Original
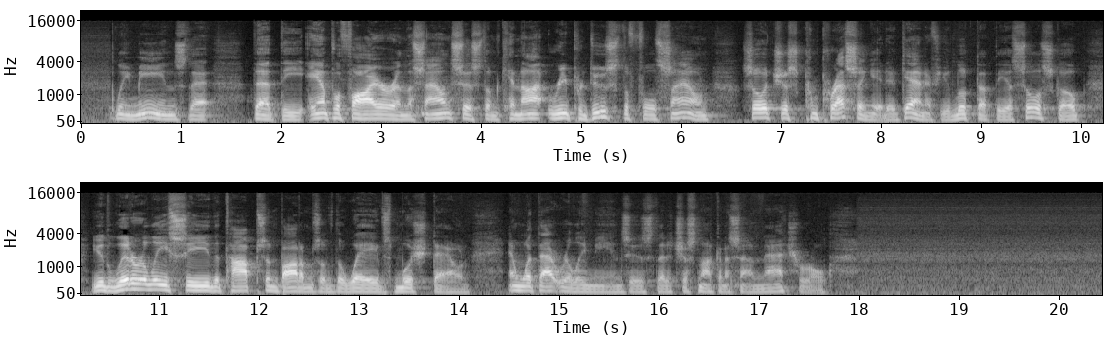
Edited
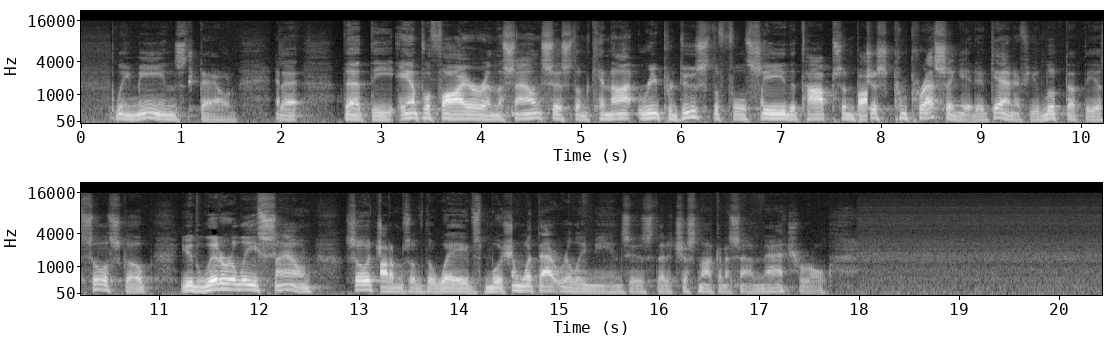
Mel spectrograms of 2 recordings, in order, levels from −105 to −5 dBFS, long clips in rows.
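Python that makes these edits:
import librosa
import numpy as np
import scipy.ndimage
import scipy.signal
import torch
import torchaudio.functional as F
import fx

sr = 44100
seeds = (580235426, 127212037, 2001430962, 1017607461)

y = fx.edit(x, sr, fx.swap(start_s=5.92, length_s=1.05, other_s=11.28, other_length_s=1.04),
    fx.move(start_s=13.63, length_s=0.9, to_s=1.08), tone=tone)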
